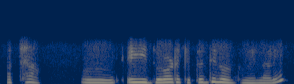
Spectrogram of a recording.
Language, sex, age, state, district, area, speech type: Odia, female, 45-60, Odisha, Nabarangpur, rural, conversation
